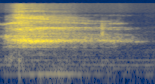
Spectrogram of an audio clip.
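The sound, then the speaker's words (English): A single deep breath exhaled during a guided relaxation exercise. The airy, breathy release starts strong and slowly fades away, with no voice over it. “Relax. Take a nice deep breath and let it go. Two more times. Nice deep breath in. And let it go.”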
